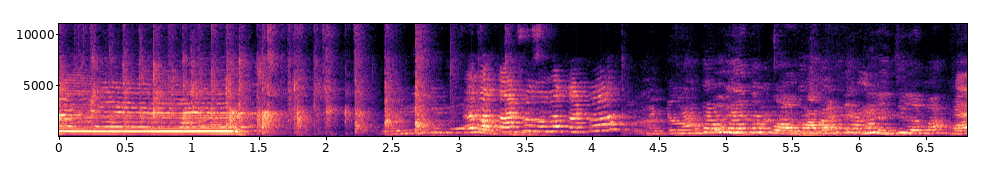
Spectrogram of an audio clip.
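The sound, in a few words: children and family clapping hands at a birthday cake cutting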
